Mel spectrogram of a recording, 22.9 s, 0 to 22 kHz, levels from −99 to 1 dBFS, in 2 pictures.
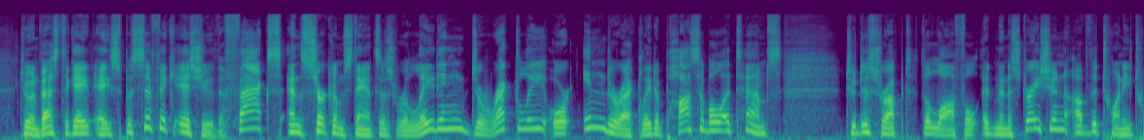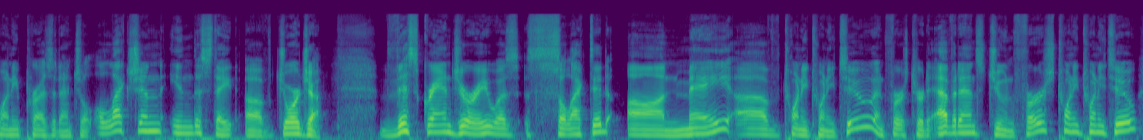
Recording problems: none

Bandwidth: 14.5 kHz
